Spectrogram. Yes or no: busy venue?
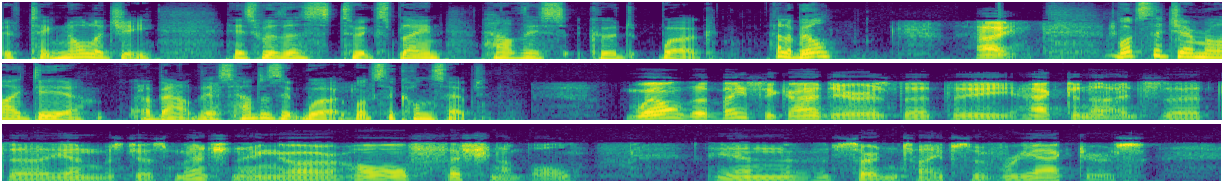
no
